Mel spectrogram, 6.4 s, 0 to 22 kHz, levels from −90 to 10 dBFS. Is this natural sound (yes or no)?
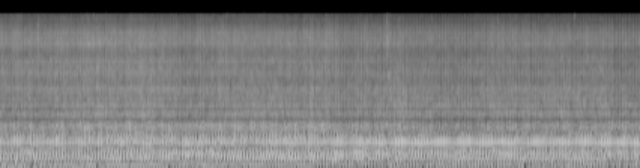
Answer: no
